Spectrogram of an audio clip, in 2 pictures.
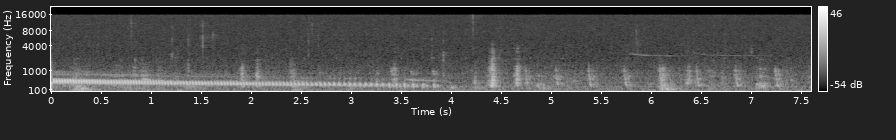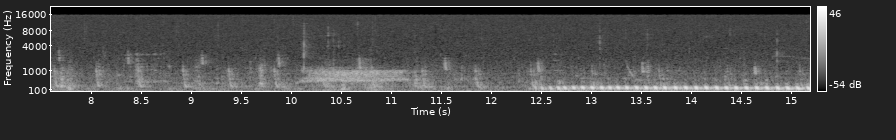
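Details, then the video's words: Weddell seals under sea ice at McMurdo Sound, Antarctica, recorded November 2017 at 21 m depth: a low descending moan, scattered clicks, a brief buzzy burst, then a loud steady low pulsed drone. "Song of the Antarctic Weddell Seal"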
